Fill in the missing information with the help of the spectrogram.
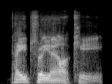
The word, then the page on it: patriarchy: British English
